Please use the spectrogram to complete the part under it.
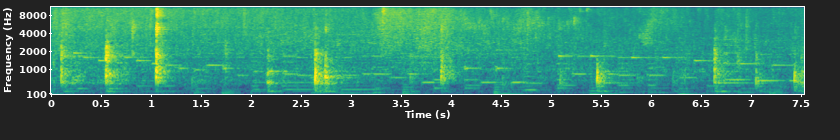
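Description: White wine poured into a hot pan for salt cod rice sizzles steadily as it reduces, with regular scraping and tapping from a stirring utensil, close and loud, no voices.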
